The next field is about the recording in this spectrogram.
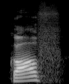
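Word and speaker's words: calf: பார்க்கலாம் அது வார்த்தைகள்ல பாருங்க காஃப் கல்ப் சரியா அந்த காஃப் என்ற வார்த்தையில எல் வந்து ரொம்ப சைலெண்ட் ஆயிடுது அது வந்து f மட்டும்தான் உச்சரிக்கப்படுகிறது கல்ப்ல ரெண்டு எழுத்துக்களும் உச்சரிக்கப்படுகிறது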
